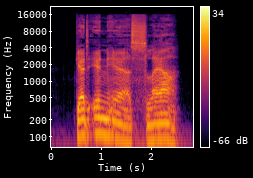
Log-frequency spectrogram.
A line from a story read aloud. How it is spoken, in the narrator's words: growled the man in the doorway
